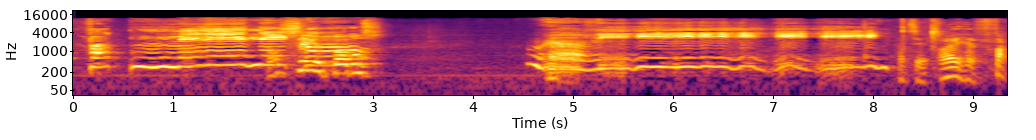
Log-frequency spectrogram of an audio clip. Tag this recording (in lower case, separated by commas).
inside a small room, speech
